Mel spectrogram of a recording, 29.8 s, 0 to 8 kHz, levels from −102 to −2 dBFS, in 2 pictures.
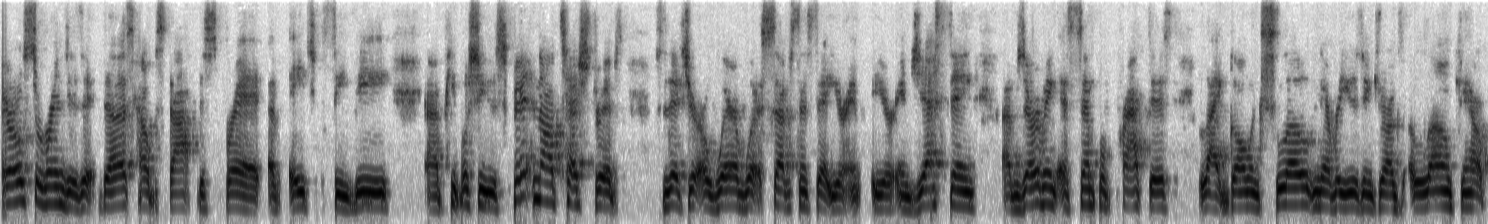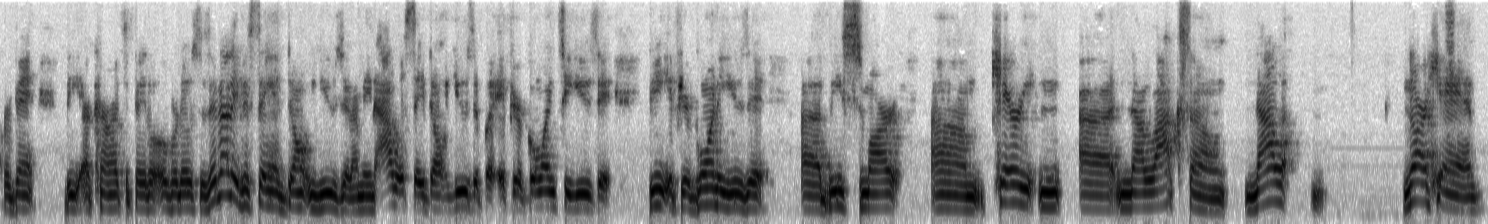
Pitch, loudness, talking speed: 165 Hz, -11 LUFS, 175 wpm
